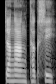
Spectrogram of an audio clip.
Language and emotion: Manipuri, neutral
